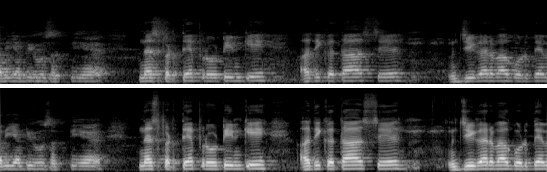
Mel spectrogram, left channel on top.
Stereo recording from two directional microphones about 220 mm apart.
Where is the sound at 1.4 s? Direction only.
35° right (ahead or behind).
